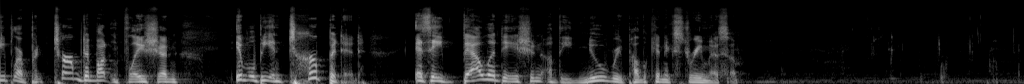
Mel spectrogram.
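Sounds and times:
speech: 0.0s - 7.5s
person sipping a drink: 8.0s - 10.2s.

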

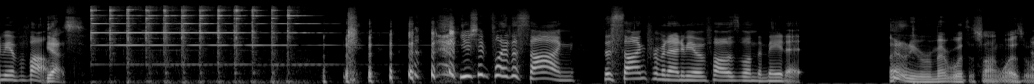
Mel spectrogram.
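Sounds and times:
speech: 0.0s - 0.9s, 4.6s - 8.1s, 8.9s - 10.3s
bicycle bell ringing: 0.9s - 4.1s.

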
